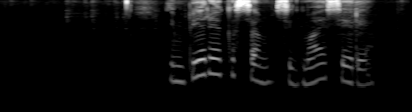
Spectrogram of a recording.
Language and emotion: Russian, neutral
